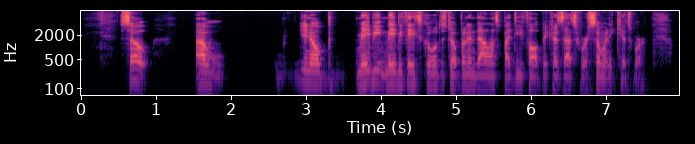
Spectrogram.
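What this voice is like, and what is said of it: Strained, fading voice. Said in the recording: “I think I might be losing my voice.”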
